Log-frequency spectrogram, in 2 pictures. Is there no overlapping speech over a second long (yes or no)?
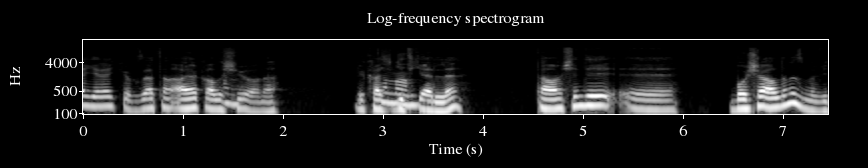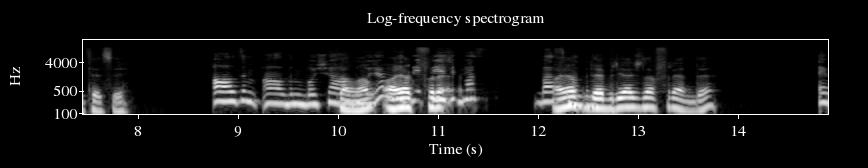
no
